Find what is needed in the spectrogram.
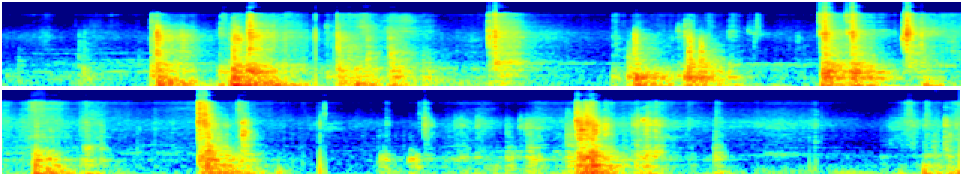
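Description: Hinged landing door and doors of an original ZUD passenger lift being opened and shut by hand: a series of bangs, knocks and rattles, the loudest about two seconds in and again around eight, twelve and fifteen seconds.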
